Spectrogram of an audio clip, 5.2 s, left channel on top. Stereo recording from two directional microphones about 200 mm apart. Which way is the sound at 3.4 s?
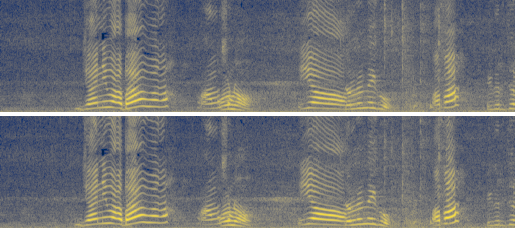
30° right (ahead or behind).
